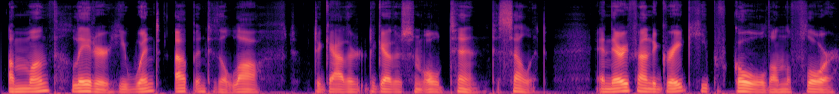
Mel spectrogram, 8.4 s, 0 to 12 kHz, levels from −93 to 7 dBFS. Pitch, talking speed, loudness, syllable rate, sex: 95 Hz, 215 wpm, -21 LUFS, 5.0 syllables/s, male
